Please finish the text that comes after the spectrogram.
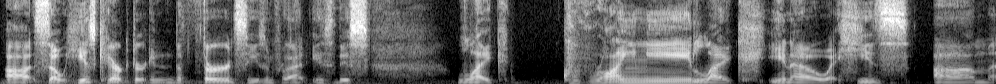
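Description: A man with a low voice talks casually as an interview guest on a podcast. He rambles and circles back through his thoughts. The sound is dry and close, with little room around him. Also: takes it slowly, fairly bright tone, dry recording.

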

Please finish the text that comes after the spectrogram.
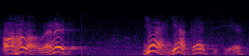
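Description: A man's voice: sits high, sing-song, measured pace, breathy edge, exaggerated voice. A man with an American accent playing a blustering, meddlesome middle-aged working-class dad in an old radio sitcom, emphatic and folksy. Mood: excited. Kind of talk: 1940s radio sitcom acting. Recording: tinny, noisy old radio recording.

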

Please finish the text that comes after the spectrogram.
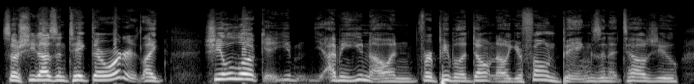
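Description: High-voiced American man, bluntly ranting. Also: normal speed, dry recording, studio quality. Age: middle-aged. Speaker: talk show co-host. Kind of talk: casual, opinionated chat.

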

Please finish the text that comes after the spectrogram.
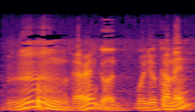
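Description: Wisecracking young detective's sidekick. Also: male voice, on the low side, wildly swooping pitch, moderate pace. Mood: wry, cautious. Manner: breezy, wisecracking. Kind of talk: old-time radio detective drama acting. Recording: noisy vintage radio recording.

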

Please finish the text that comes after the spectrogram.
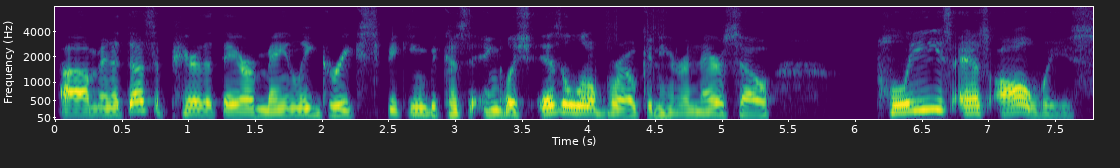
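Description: Congested, gravelly man hosting a faith podcast. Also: fairly high pitch, normal speed, warm tone, no room sound. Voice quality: nasal. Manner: earnest, effusive, jokes with himself. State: congested from the flu. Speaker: podcast host. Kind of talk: faith podcast chat and reading aloud.

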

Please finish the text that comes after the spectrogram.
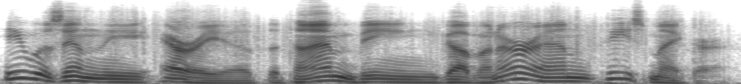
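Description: An American actor playing the wry storyteller of a western radio drama, dry and deliberate with pauses. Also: male voice, fairly low pitch, wildly swooping pitch. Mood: dryly amused. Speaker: narrator. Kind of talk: 1950s radio scripted narration. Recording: noisy, muffled old radio recording.

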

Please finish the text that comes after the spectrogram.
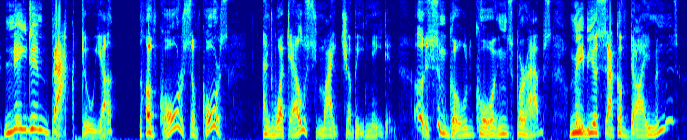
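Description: A man voicing a gruff, mocking pirate captain in a children's story. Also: fairly high pitch, big pitch swings, pitched above the performer's own voice, heavily acted. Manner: loud, jeering, drawn-out mockery.

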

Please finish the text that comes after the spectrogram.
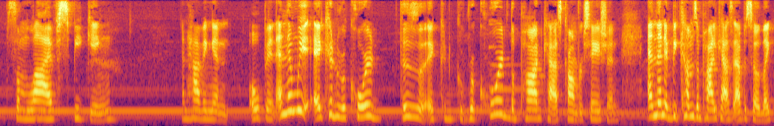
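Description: A woman in her early twenties hosting a casual solo podcast, rambling and upbeat, laughing often as she talks. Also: mid-range voice. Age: 20s. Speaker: podcast host. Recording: faint singing bowls behind. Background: soft singing bowls.

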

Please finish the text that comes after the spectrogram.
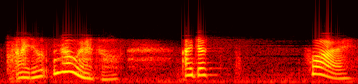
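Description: A woman's voice: fairly high pitch, sing-song, slow pace, slightly rough, heavily acted. An American actress playing a wry suburban housewife and mother with second sight in an old-time radio drama, telling her tale conversationally. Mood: anxious. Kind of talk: old-time radio drama acting and first-person narration. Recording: noisy, narrow-band vintage radio recording.

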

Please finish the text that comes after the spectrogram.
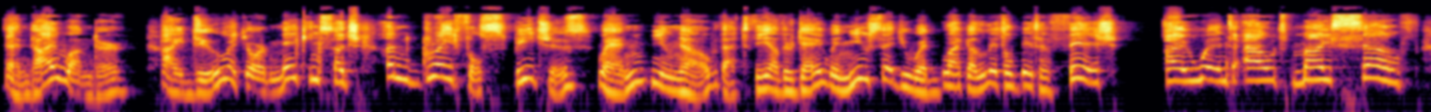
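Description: A man's voice: sits high, very animated, a little slow, fairly bright tone, pitched above the performer's own voice, heavily acted. A man voicing a childish, plaintive young Victorian wife who pouts and wheedles in a storybook reading. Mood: hurt, pouting. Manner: pouting, plaintive.

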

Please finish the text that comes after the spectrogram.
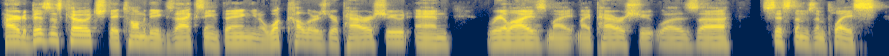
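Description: A man's voice: lowish voice, fairly even intonation, normal speed, dry recording, clean studio sound. A man whose first language was Italian, a franchise coach telling his background in a casual interview, with many fillers and restarts. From New Jersey, USA. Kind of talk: casual interview over video call.

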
